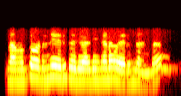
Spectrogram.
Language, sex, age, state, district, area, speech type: Malayalam, female, 30-45, Kerala, Idukki, rural, conversation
